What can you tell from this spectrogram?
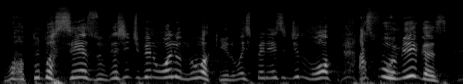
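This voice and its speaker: A man with a São Paulo accent, preaching a lively testimony sermon and acting out the people in his story in slangy street talk. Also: extremely high pitch, fast, no room sound. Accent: São Paulo Portuguese. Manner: animated storytelling with slang and acted-out quotes. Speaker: pastor.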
